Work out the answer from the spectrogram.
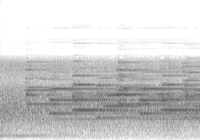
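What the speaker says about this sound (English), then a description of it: "the bell invites me" A bell rings steadily with sustained, overlapping metallic tones, strikes blending into a continuous ringing wash.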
